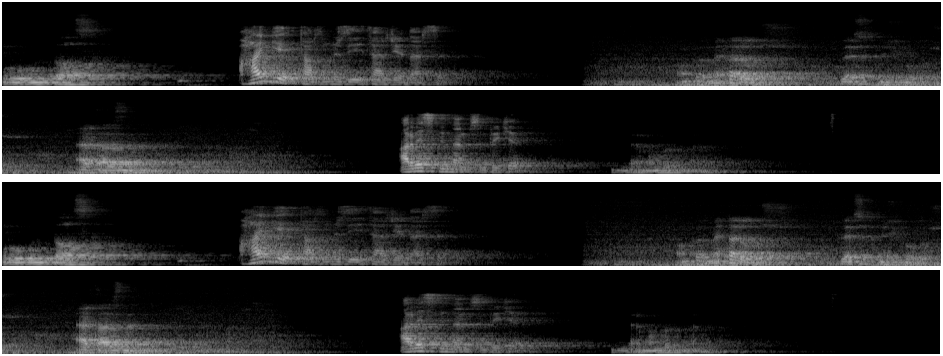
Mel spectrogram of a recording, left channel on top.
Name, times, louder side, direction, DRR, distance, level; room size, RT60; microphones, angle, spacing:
voice 1, 0.0-0.9 6.7-7.8 8.4-9.5 10.1-11.7 15.5-16.4, right 1 dB, 35° right, -4 dB, 0.8 m, -31 dB
voice 2, 2.4-4.5 13.4-14.6, left 2 dB, 30° left, 5 dB, 0.5 m, -30 dB
sound 1, 5.8-12.1, equal, 75° right, 1.9 m, -40 dB
9.8 x 6.4 x 2.8 m, 2.2 s
head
